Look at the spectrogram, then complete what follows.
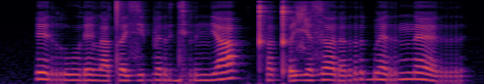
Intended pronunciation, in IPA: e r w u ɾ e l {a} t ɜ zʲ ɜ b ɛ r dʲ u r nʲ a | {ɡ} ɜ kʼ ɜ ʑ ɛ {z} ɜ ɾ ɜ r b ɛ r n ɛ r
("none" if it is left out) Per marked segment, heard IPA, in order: a, kʰ, z

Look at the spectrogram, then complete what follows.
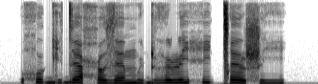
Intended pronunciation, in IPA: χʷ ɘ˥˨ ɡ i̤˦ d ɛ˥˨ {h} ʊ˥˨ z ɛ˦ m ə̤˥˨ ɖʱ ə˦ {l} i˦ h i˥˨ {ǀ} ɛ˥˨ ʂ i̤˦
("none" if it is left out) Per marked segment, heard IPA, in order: ħ, ɭ, ǀ

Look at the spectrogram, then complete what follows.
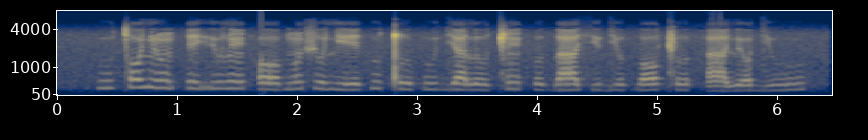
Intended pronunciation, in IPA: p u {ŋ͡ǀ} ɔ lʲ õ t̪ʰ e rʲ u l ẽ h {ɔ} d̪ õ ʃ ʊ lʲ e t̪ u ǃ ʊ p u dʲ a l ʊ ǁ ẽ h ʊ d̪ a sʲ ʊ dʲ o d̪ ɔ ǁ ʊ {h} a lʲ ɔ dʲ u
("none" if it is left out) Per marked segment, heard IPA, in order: ǀ, ɔ, h

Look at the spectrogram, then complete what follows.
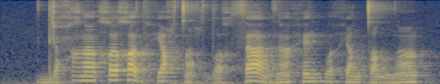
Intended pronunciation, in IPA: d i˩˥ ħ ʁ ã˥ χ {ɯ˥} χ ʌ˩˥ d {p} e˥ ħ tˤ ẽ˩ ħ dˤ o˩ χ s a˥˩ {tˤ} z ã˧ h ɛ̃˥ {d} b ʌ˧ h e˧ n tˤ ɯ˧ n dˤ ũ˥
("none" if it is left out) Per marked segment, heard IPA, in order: ɯ˥, h, n, d

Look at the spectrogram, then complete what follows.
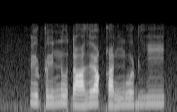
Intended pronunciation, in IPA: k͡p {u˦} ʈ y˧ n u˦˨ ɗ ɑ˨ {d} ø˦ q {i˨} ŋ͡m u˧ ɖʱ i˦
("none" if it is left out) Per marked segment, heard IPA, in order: y˦, ð, i˨

